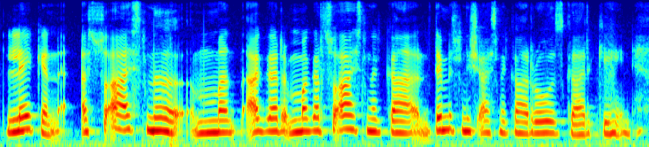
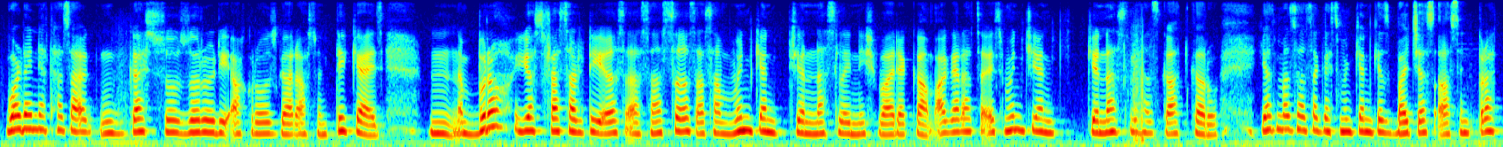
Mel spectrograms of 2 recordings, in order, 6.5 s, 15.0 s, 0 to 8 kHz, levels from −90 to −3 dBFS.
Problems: constant background noise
